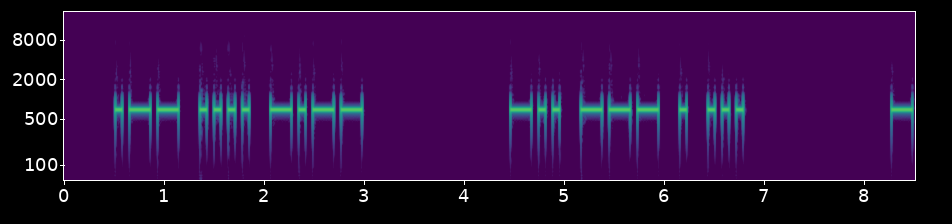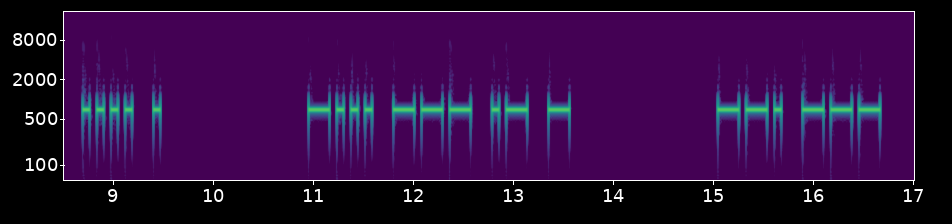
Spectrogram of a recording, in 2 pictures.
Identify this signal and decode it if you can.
Morse code, heard as a keyed tone, about 17 wpm, 700 Hz. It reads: WHY DOES THE BOAT GO
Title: 3x Word-Spacing - Sentences from Top 500 Words - 17wpm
